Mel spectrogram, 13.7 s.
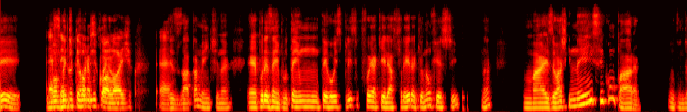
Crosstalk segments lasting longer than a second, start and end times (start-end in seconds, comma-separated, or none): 0.9-2.4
